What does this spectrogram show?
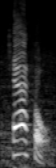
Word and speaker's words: tackle: Tackle. Use a short A sound like black cat, tackle. Then the closed old sound like bottle and table.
